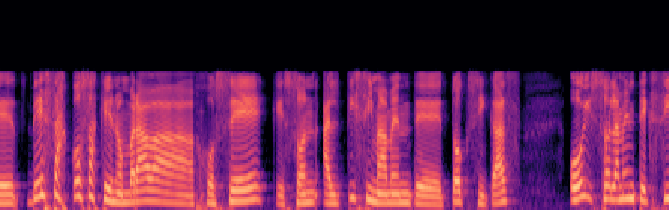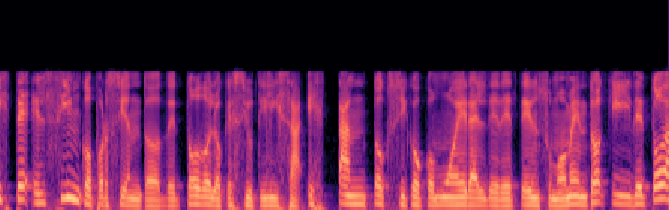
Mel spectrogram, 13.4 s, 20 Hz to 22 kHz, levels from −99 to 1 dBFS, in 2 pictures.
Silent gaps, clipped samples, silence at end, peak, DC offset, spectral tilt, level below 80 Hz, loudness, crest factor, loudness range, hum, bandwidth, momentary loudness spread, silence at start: none; under 0.1%; 0 s; -4 dBFS; under 0.1%; -5 dB/octave; -40 dBFS; -19 LUFS; 14 dB; 2 LU; none; 5.6 kHz; 6 LU; 0 s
